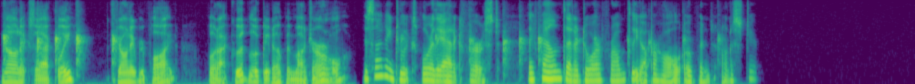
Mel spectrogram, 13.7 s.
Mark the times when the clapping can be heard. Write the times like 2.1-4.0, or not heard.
0.0-1.8, 6.0-10.9.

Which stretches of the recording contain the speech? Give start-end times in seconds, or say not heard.
0.0-11.3.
